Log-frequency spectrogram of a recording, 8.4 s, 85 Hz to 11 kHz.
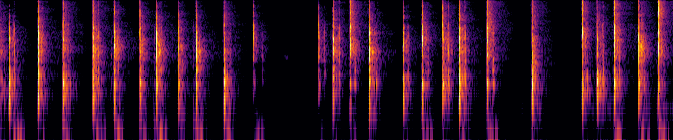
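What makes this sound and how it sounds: A plastic electronic desktop calculator, held in one hand above a wooden table, has its plastic keys tapped quickly with the fingertips, producing 27 sharp, dry clicks with a brief pause near the middle. Each click is bright and crisp, dies away almost instantly, and has very little low-end weight.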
